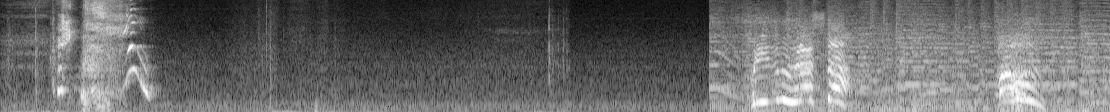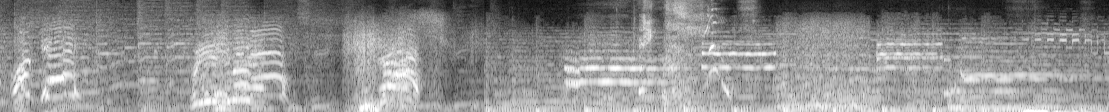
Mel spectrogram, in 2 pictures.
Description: 그냥 재채기만 할 뿐인데 보게 되는 이상한 영상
